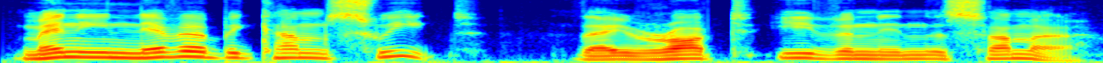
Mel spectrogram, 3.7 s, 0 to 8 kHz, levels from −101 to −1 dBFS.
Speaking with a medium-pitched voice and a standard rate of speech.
Yes: medium, 150 Hz; average, 165 wpm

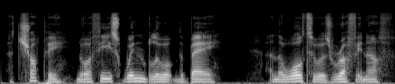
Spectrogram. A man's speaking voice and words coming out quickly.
Yes: male; fast, 210 wpm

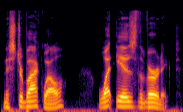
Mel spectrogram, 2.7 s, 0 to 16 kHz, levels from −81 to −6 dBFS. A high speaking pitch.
No: low, 115 Hz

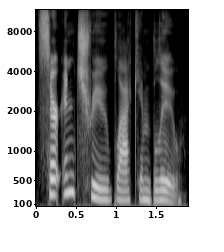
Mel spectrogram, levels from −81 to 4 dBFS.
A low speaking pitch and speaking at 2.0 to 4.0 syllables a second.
No: high, 190 Hz; 3.3 syllables/s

